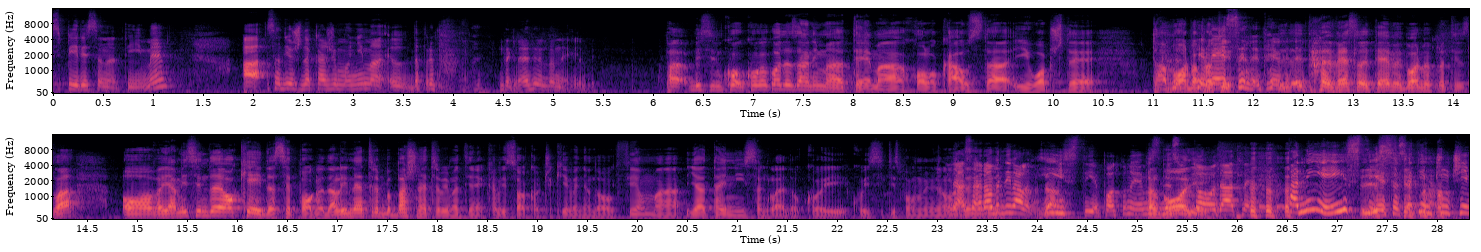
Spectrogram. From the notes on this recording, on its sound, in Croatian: Snimanje pred publikom i razgovori nakon snimanja.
